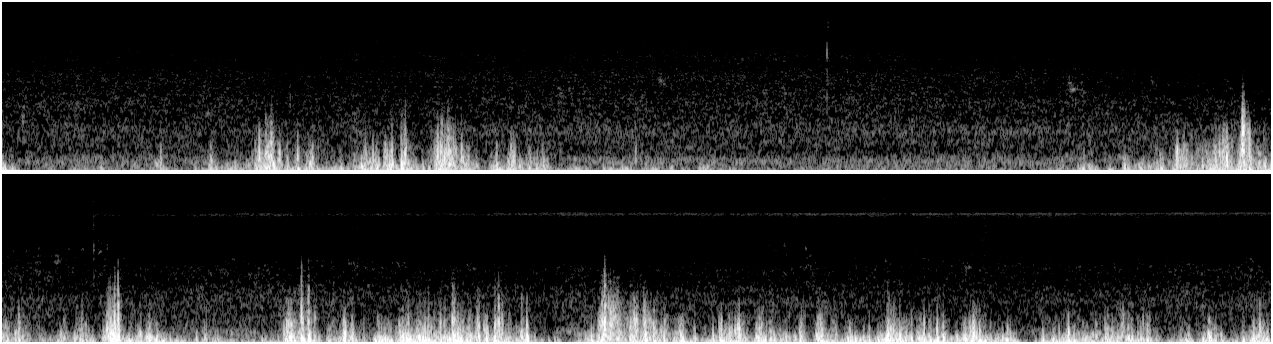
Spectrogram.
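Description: Wind blows in strong gusts, rumbling against the microphone.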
